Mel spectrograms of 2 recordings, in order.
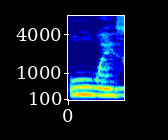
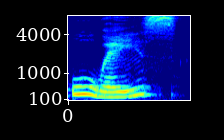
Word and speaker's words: always: the door um he's so nice he will always go the extra mile that's one idiom He will always go the extra mile always always we we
